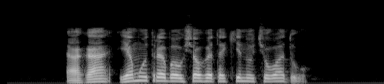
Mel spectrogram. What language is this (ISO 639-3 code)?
bel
